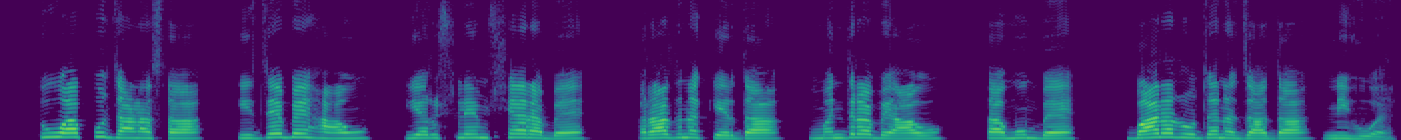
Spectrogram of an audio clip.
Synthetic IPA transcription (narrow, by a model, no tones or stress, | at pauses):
t̪uaːpud͡zaːɽ̃asa | kid͡zɛːbɛɦãːũ | jɐɾuʃleːmʃɛːɾabɛ | ɾaːd͡znakeːɾd̪a | mɐ̃nd̪ɪɾabɛaːu | t̪amʊ̃bɛ | baːɾaɾoːd͡zanãzjaːd̪anĩɦʊɛ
